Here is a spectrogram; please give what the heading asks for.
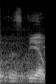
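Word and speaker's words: cristae: हाँ, तो एक होता है तो उसको क्रिस्टा बोलते हैं और प्लूरल फॉर्म को क्रिस्टिया बोलते हैं। ई लगा देते हैं आगे, बस इतना डिफरेंस होता है, गलत नहीं है।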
